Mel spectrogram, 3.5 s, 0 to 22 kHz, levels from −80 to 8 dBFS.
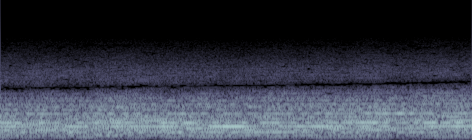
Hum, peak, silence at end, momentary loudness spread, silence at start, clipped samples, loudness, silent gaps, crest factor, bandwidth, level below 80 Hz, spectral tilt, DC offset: none; -8 dBFS; 0 s; 2 LU; 0 s; under 0.1%; -21 LUFS; none; 12 dB; 7 kHz; -50 dBFS; -8.5 dB/octave; under 0.1%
